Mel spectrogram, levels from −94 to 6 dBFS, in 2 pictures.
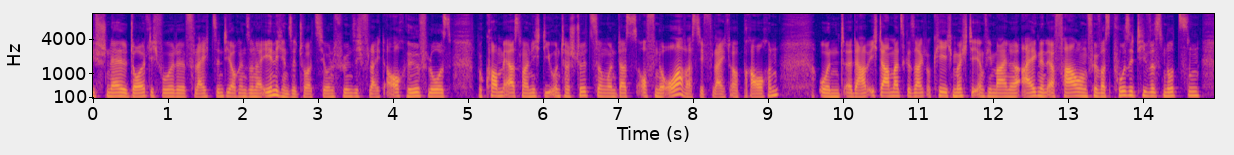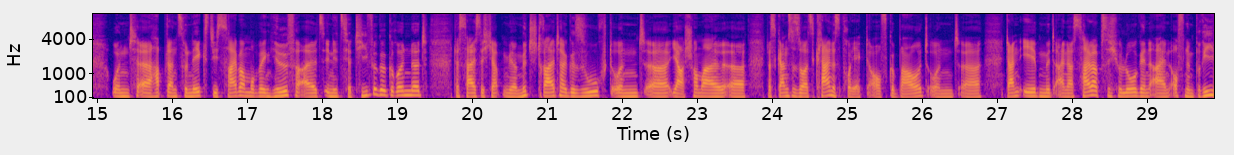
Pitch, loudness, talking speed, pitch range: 135 Hz, -22 LUFS, 180 wpm, 125-145 Hz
